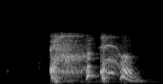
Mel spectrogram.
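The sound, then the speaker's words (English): A person coughs in a quiet setting, a few harsh, throaty bursts in quick succession lasting about a second, with silence before them. “I'm sorry, no cough button.”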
